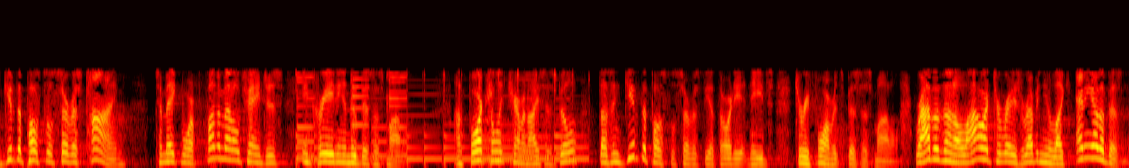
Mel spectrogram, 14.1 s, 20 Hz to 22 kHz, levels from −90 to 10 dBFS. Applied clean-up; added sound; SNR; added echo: none; Electric guitar; 12 dB; none.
